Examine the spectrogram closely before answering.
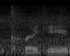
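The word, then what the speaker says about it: Kracke: I was pronouncing it Crack Street, but it's actually Crakey. K-R-A-C-K-E.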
